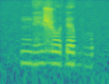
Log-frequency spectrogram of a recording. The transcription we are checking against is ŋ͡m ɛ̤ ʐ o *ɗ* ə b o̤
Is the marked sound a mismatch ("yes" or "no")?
no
